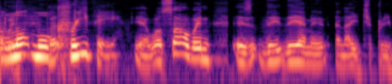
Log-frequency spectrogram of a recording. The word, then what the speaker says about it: Samhain: actually refers to it as Samhain right well sarwin fair enough that's actually sounds a lot more creepy yeah well sarwin is the the nature pretty much silent but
